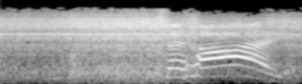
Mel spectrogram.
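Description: Ninja countertop blender running steadily, crushing ice and frozen banana into a smoothie. A voice calls out over it about a second in.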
